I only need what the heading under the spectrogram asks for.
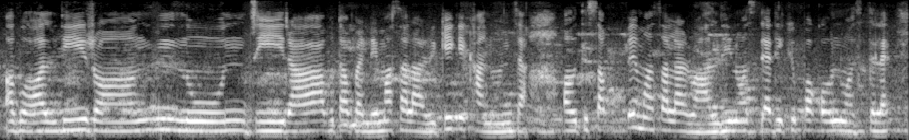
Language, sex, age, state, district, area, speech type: Nepali, female, 18-30, West Bengal, Alipurduar, urban, spontaneous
